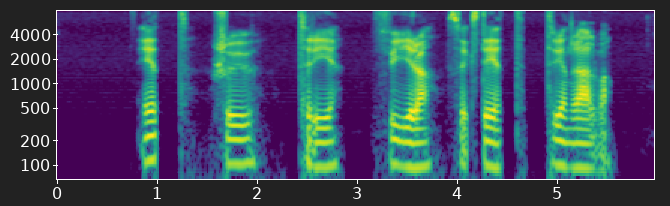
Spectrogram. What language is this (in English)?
Swedish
